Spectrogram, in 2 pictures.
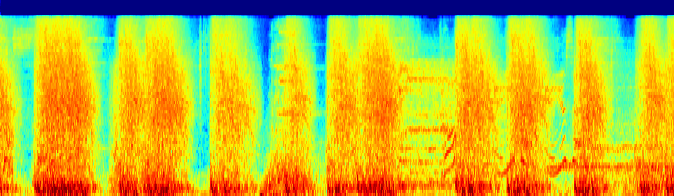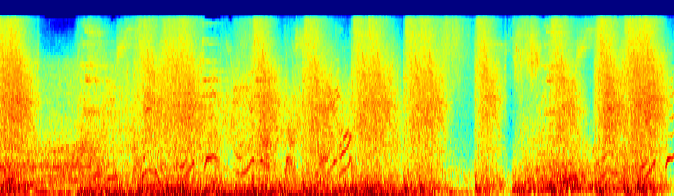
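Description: Loud magical blasts and whooshing strikes crash over and over.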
